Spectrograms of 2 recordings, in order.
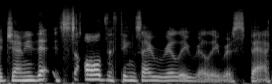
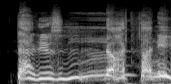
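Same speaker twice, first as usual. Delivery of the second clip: shrill, loud, drawn-out scolding tone, suppressing laughter; 11 semitones higher, 15 dB louder than usual. Retelling scolding a child while fighting back laughter. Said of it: "And I'm laughing".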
